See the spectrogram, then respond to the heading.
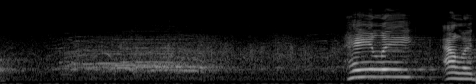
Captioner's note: crowd cheering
